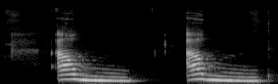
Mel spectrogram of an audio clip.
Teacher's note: there is a movement of the tongue from the back to the front. The sound will also be moving forward. So it's not a letter which has shidda. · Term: istitalah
